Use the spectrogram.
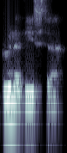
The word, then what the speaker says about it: Buena Vista: it's interesting i'm in buena vista colorado but apparently a lot of people up here call it buna vista i don't quite understand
